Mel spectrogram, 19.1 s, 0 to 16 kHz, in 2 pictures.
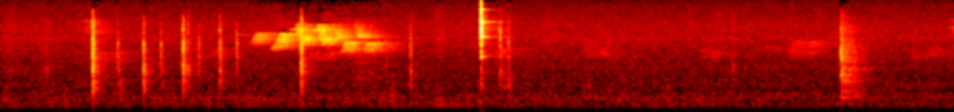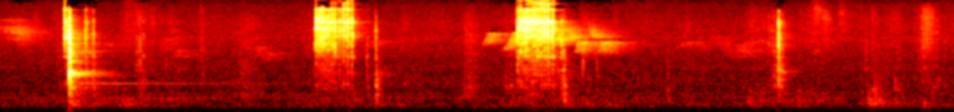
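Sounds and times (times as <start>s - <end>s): metal clink of tools: 10.2s - 11.0s
ratchet rasping: 12.7s - 13.2s, 14.7s - 15.2s.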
